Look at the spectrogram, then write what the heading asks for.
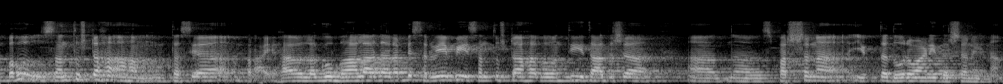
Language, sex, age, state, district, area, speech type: Sanskrit, male, 30-45, Kerala, Thrissur, urban, spontaneous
